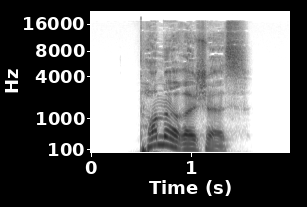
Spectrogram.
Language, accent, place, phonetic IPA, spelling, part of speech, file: German, Germany, Berlin, [ˈpɔməʁɪʃəs], pommerisches, adjective, De-pommerisches.ogg
- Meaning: strong/mixed nominative/accusative neuter singular of pommerisch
